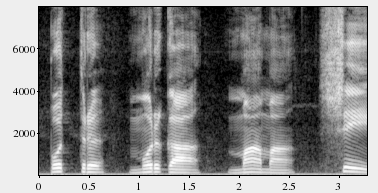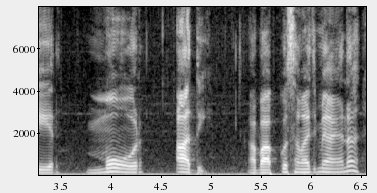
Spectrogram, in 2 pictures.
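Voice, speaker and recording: A man's voice: fairly high pitch, sharp tone, dry recording. A man teaching a grammar worksheet, explaining patiently step by step and asking his students questions. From India. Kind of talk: worksheet lesson.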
